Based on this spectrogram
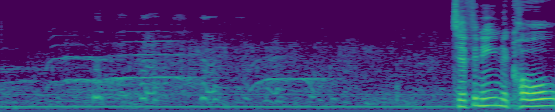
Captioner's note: audience applauding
